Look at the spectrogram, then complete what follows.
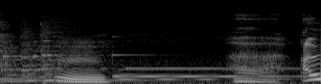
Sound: sighing; with Australian accent

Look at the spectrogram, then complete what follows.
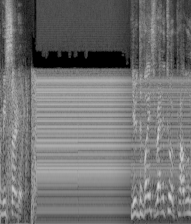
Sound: buzzing sounds

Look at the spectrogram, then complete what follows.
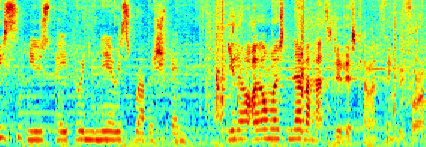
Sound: rustling

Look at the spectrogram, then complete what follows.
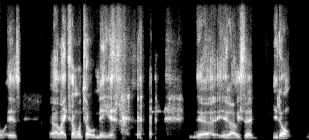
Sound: laughs

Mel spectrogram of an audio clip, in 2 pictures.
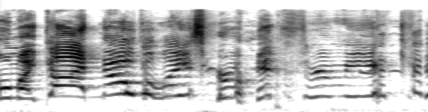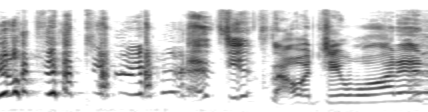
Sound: laughing

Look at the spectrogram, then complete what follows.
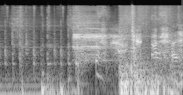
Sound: buzzer

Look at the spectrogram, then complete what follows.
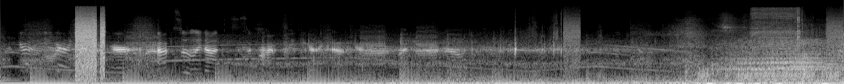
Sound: voices and sirens; police radio voices

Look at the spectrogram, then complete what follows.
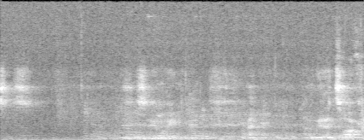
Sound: audience laughs

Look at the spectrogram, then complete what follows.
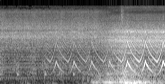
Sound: sirens

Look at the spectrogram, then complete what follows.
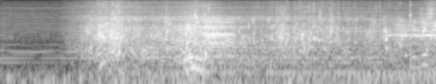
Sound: water splashes

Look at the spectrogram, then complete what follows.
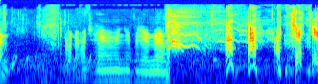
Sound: mumbling, laughing; chuckles

